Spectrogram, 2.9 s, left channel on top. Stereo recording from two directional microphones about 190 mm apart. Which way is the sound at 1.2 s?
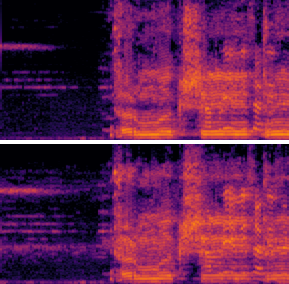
25° left (ahead or behind).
